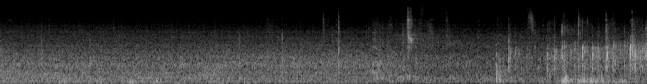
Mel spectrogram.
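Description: Outdoor tennis-court ambience: a steady murmur of background noise, with a cluster of sharp ticks and short high-pitched sounds starting near the end.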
